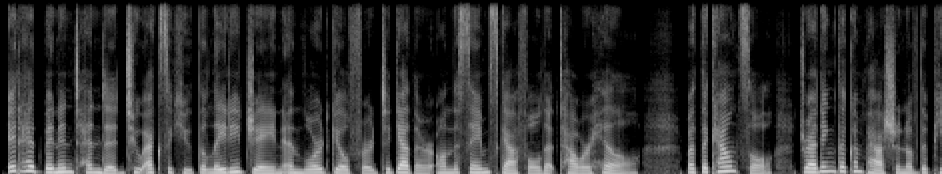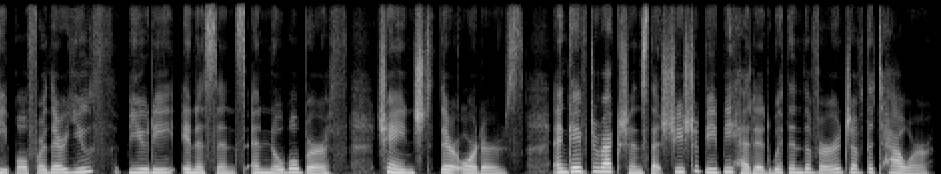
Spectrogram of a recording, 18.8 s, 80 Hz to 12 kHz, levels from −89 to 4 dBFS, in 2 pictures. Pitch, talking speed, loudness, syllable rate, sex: 225 Hz, 170 wpm, -20 LUFS, 4.9 syllables/s, female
